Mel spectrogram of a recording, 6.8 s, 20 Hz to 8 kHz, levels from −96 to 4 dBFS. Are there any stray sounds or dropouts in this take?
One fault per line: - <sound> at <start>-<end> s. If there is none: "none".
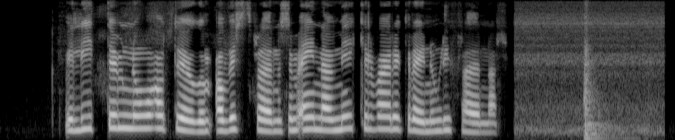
- thud at 5.8-6.5 s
